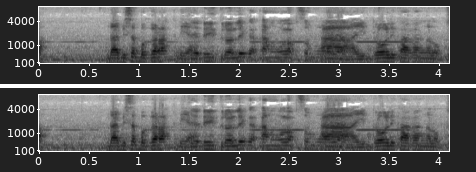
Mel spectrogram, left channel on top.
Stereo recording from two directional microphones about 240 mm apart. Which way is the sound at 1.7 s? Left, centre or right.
Right.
